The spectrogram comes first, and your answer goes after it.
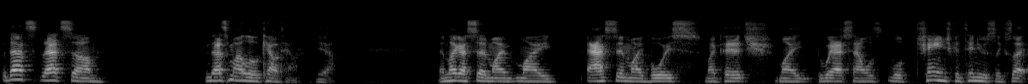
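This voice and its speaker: A man with a slightly high, bright, forceful voice rambles through a comedy podcast, tripping over his own sentences as he gets worked up. His voice sounds tired and strained from overuse. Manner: rambling, self-interrupting, excitable. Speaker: podcast host. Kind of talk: solo comedic rant podcast.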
